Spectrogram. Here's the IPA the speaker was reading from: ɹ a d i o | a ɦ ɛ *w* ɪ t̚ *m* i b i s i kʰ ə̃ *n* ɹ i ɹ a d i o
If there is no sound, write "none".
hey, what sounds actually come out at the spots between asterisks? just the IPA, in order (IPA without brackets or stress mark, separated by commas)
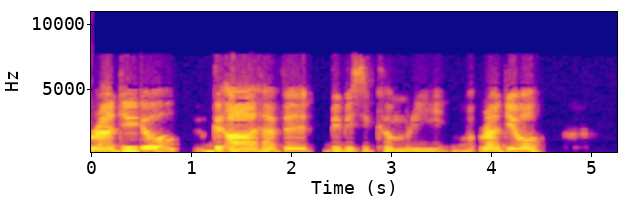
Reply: v, b, m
